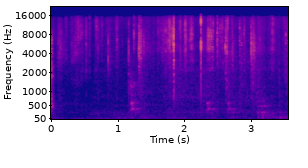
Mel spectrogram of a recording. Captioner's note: rustling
